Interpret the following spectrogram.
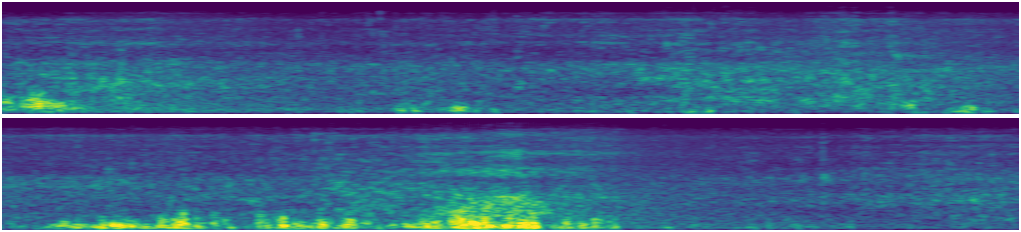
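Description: Small waves washing against a rocky shore, with gusts of wind buffeting the microphone in rough low surges, loudest a little past the middle.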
